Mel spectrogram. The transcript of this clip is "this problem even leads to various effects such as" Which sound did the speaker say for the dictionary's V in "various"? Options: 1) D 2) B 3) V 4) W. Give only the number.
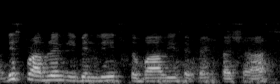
2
